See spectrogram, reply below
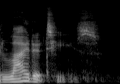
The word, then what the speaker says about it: litotes: Well, this is called a litotes. L-I-T-O-T-E-S. Litotes. That's how you pronounce it, according to the dictionary, when I click on my little pronouncer.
